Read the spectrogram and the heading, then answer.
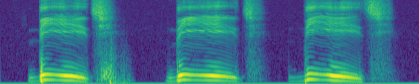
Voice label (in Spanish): Zapoteco Albarradas, santo domingo albarradas; INALI; humano; palabra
